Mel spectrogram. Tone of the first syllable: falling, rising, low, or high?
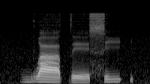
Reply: falling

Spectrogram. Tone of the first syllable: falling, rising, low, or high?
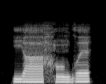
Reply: low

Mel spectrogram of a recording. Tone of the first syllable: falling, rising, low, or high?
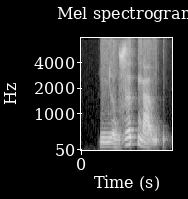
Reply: low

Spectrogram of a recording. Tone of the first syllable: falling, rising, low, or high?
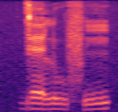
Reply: low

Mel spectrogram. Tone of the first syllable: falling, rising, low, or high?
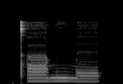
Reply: high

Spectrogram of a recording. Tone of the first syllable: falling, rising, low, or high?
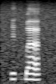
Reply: low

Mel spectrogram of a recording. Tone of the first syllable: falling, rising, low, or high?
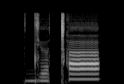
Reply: low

